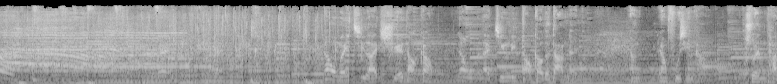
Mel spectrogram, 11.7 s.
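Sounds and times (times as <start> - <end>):
audience clapping: 0.0 - 5.8
speech: 5.0 - 11.6.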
